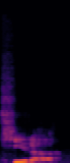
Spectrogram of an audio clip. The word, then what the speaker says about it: Kira: for himself as like Kira which is I think just like Japanese pronunciation of killer say Kira k i r a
